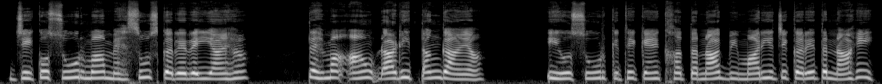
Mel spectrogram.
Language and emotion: Sindhi, fearful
